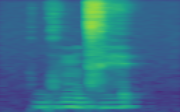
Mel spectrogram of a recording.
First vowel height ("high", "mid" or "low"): mid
